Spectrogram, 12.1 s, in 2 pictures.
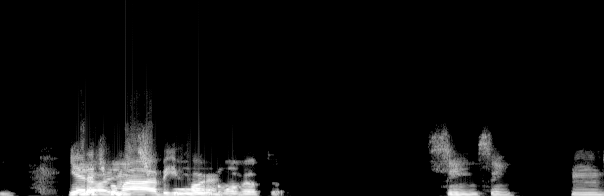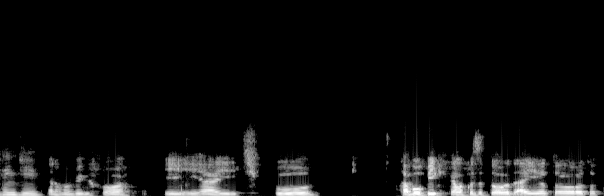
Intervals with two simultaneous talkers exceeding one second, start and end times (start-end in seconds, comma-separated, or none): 0.7-2.2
